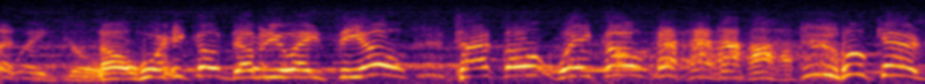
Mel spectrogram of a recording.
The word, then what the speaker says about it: Waco: I mean, how do you spell it? Waco. No, Waco, W-A-C-O, Taco, Waco.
